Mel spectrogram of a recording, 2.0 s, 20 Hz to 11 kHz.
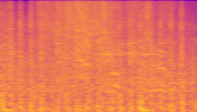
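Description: Gunfire in the shooter game Max Payne 3, a dense, continuous burst of shots filling the whole stretch with loud, busy crackle and rumble, with game sounds layered together.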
